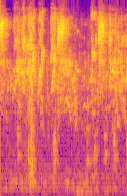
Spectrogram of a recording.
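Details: Budgerigars eating strawberries make short, rapid, raspy chirps and squawks in quick bursts, separated by brief gaps.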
